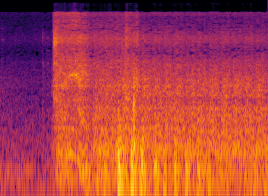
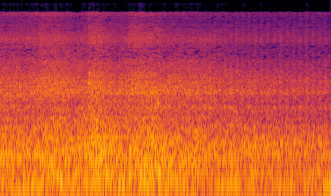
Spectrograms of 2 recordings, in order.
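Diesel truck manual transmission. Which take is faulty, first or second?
first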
